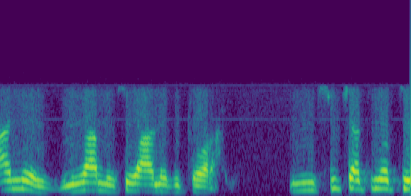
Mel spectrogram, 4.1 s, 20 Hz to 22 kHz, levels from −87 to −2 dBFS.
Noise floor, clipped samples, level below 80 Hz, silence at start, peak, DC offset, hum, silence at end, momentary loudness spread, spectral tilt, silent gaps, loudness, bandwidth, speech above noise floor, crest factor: -62 dBFS; under 0.1%; -76 dBFS; 0 s; -4 dBFS; under 0.1%; none; 0 s; 10 LU; -11 dB/octave; none; -19 LUFS; 3.9 kHz; 43 dB; 16 dB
